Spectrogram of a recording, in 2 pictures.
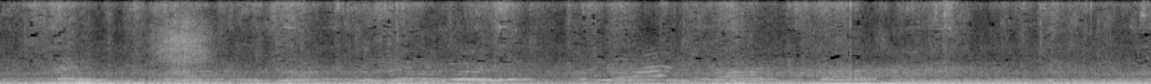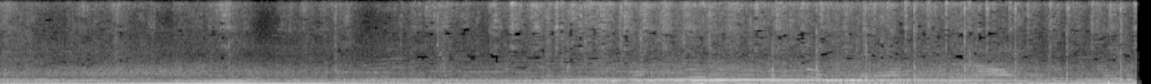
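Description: A woman sings outdoors.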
